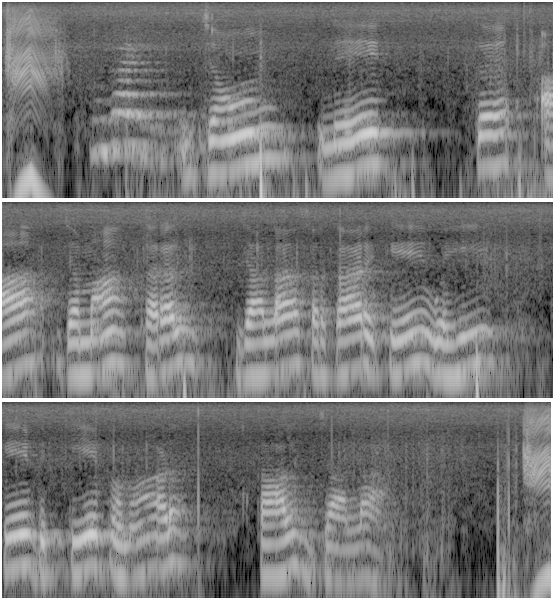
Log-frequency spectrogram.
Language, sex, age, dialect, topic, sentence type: Bhojpuri, female, 18-24, Western, banking, statement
